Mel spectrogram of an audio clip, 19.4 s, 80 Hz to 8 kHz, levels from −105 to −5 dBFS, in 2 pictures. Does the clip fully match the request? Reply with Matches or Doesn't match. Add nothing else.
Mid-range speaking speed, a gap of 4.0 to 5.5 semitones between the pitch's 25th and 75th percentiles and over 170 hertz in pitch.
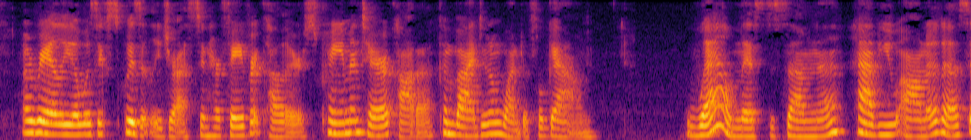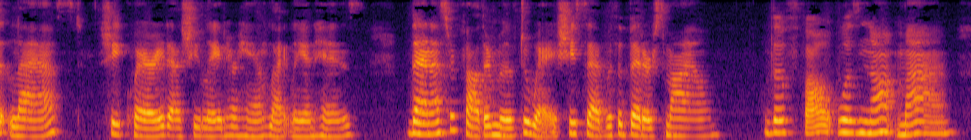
Matches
